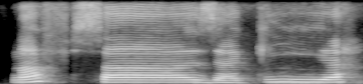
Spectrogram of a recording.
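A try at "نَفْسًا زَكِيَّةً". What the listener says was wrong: Dia ada tanwinnya juga di sini. Kurang kurang tanwin nafsan zakiah.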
